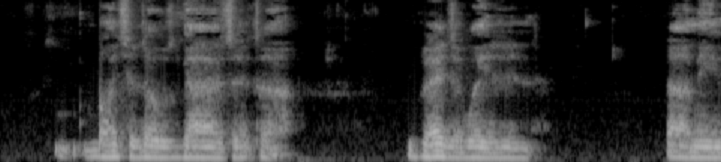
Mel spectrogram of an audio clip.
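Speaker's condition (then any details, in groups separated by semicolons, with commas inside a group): Parkinson's; about 5 years since onset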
